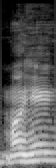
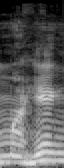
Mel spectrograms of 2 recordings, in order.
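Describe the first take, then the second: First: The second syllable begins with an h sound. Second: The same.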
